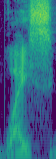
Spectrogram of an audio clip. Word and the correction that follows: Wyc: Grausbeck? – Wick. – Wick. Damn, I whiffed on that one. Wow. – Wyc. W-Y-C.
